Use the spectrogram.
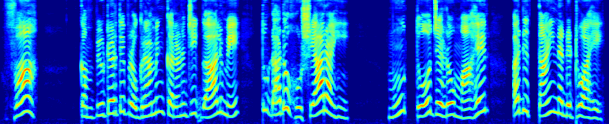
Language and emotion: Sindhi, surprised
